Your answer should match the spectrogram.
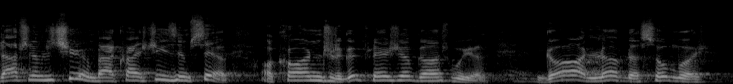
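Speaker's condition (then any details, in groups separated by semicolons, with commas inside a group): No condition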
